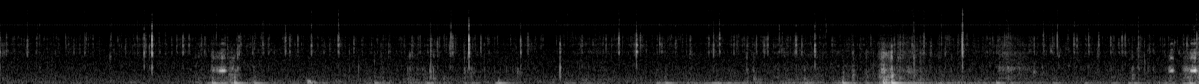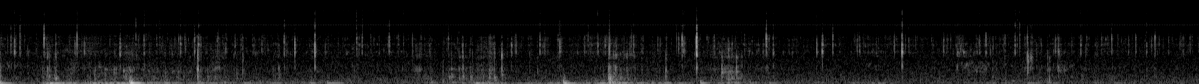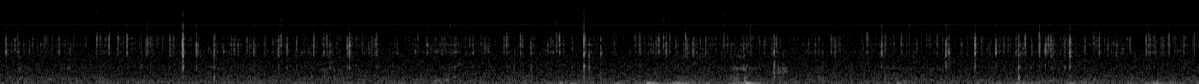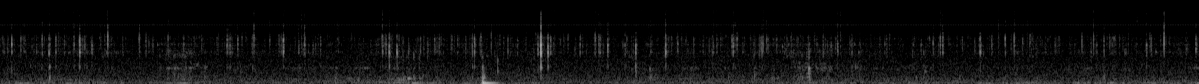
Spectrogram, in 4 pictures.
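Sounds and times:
underwater crackle of clicks: 0:00.0 - 0:47.9.

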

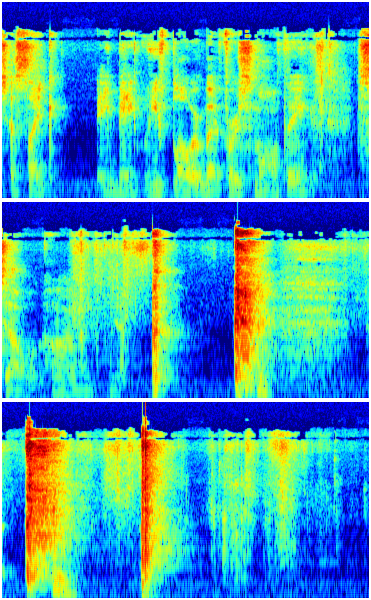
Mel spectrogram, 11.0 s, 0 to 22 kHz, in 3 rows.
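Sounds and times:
man coughing hard: 0:05.2 - 0:06.5, 0:07.6 - 0:08.2.

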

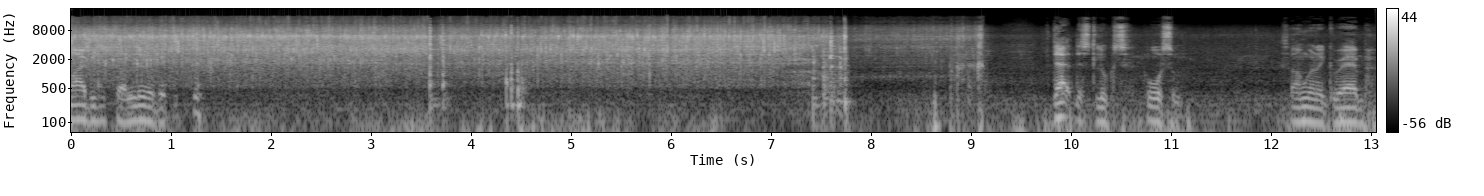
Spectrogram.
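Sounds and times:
fish sizzling in frying pan: 0:00.0 - 0:09.2
light knocks on pan: 0:03.6 - 0:04.6.

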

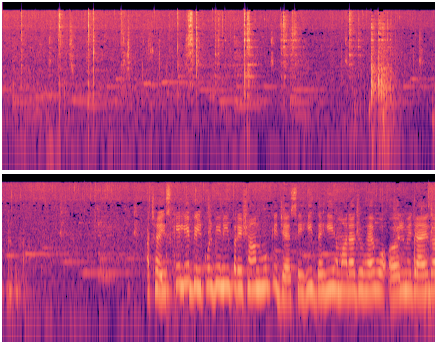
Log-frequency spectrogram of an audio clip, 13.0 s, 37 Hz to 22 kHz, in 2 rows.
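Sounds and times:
chicken sizzling in oil: 0:00.0 - 0:13.0
wooden spoon scraping a pan: 0:00.6 - 0:04.5.

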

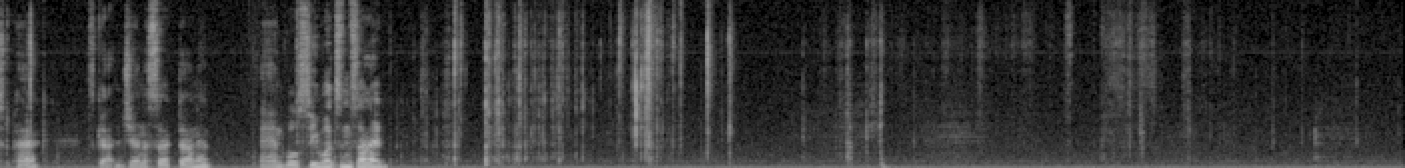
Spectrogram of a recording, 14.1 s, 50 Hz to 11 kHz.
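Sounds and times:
foil wrapper tearing and crinkling: 0:04.2 - 0:07.4.

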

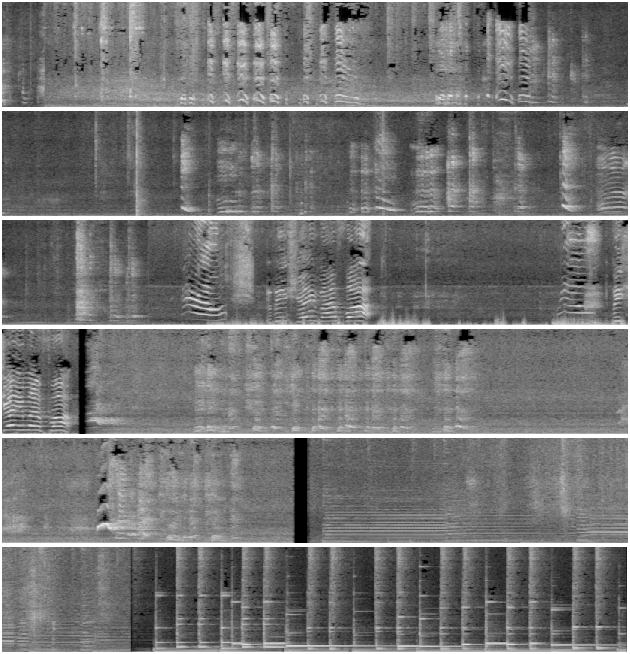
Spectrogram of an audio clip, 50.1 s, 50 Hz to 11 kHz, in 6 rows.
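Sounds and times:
baby laughing: 0:01.4 - 0:08.5, 0:10.7 - 0:16.9, 0:17.7 - 0:18.7, 0:27.6 - 0:31.4, 0:33.2 - 0:36.7.

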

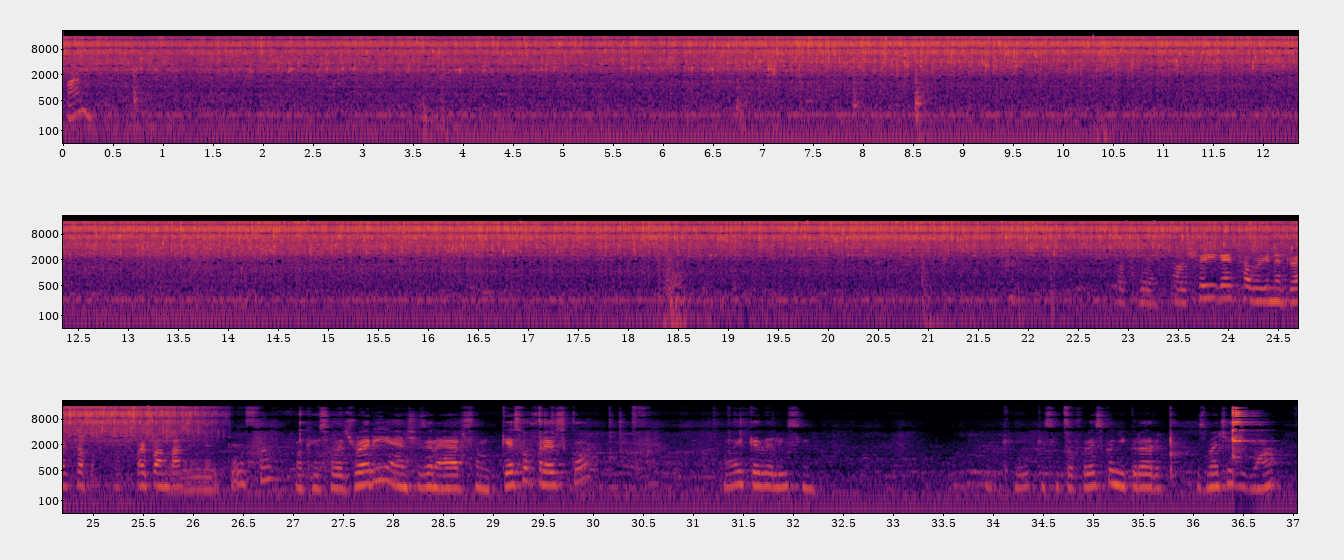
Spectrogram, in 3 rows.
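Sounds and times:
hot oil sizzling: 0:00.0 - 0:26.3.

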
